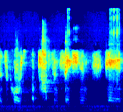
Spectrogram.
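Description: Speech: a person talking, the voice thin and narrow as over a telephone line, with a faint steady hum underneath.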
